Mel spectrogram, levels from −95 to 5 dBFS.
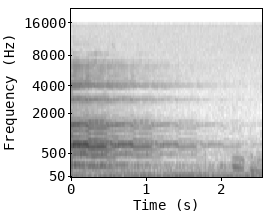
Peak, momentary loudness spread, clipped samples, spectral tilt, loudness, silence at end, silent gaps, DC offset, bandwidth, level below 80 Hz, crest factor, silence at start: -18 dBFS; 21 LU; under 0.1%; -2.5 dB/octave; -35 LUFS; 0 s; none; under 0.1%; 16 kHz; -52 dBFS; 18 dB; 0 s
